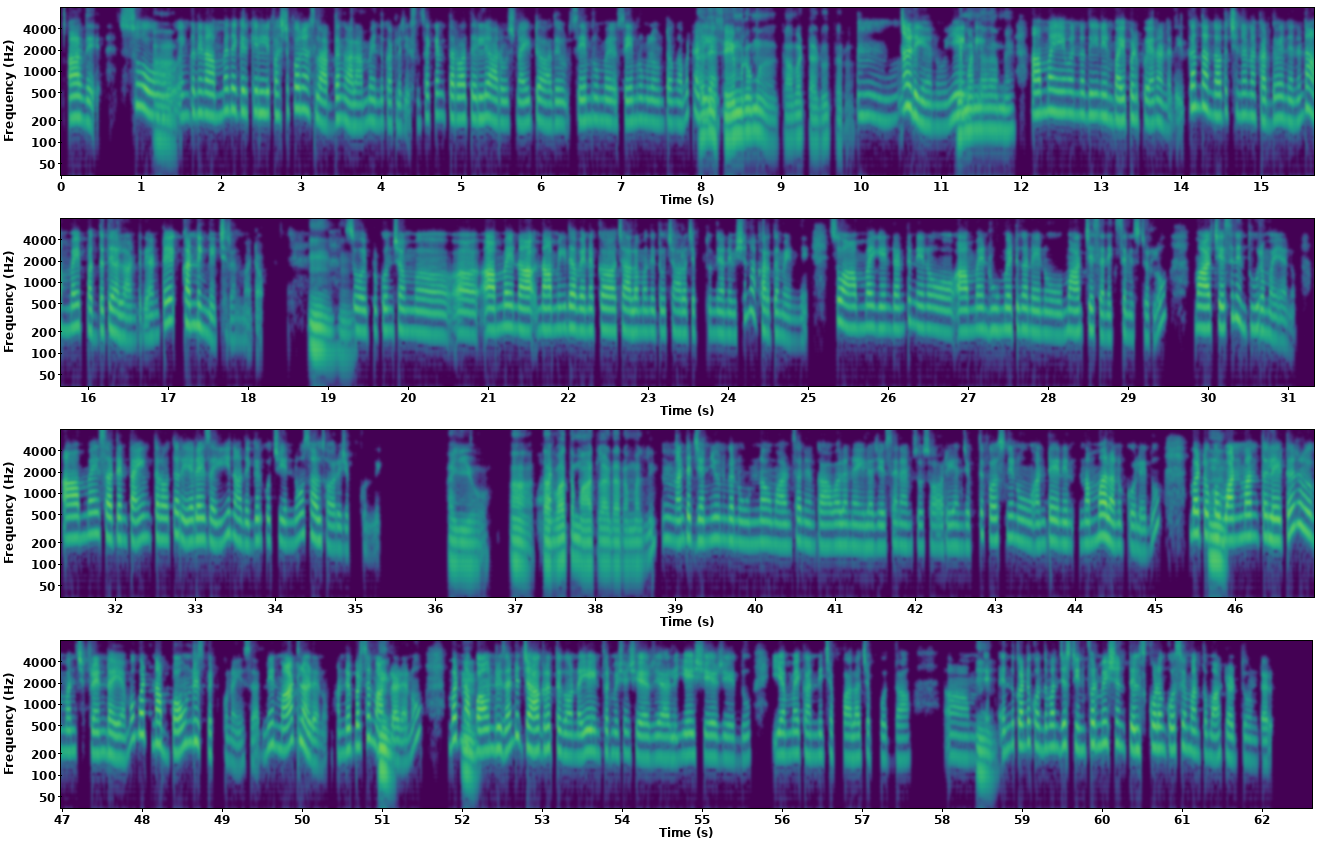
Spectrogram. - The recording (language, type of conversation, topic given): Telugu, podcast, ఇతరుల పట్ల సానుభూతి ఎలా చూపిస్తారు?
- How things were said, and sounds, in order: tapping; in English: "సో"; in English: "ఫస్ట్ ఆఫ్ ఆల్"; other background noise; in English: "సెకండ్"; in English: "నైట్"; in English: "సేమ్ రూమ్ సేమ్ రూమ్‌లో"; in English: "సేమ్"; in English: "కన్నింగ్"; in English: "సో"; in English: "సో"; in English: "రూమ్‌మేట్‌గా"; in English: "నెక్స్ట్ సెమిస్టర్‌లో"; in English: "సెర్టైన్ టైమ్"; in English: "రియలైజ్"; in English: "సారీ"; in English: "జెన్యూన్‌గా"; in English: "ఐ యం సో సారీ"; in English: "ఫస్ట్"; in English: "బట్"; in English: "వన్ మంత్ లేటర్"; in English: "ఫ్రెండ్"; in English: "బట్"; in English: "బౌండరీస్"; in English: "హండ్రెడ్ పర్సెంట్"; in English: "బట్"; in English: "బౌండరీస్"; in English: "ఇన్ఫర్‌మేషన్ షేర్"; in English: "షేర్"; in English: "జస్ట్ ఇన్ఫర్‌మేషన్"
